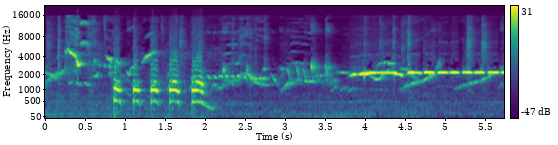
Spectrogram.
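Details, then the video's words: White-rumped shama singing in an agitated mood to rouse other birds: a rapid stuttering series of sharp downward notes, then wavering warbles and a long steady whistle near the end. "Pancingan Murai Batu Emosi, Gacor Nonstop 24 Jam❗❗ AUTO Buka Paruh Langsung Ngamuk"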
